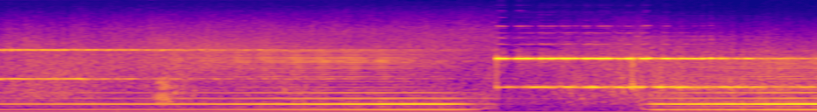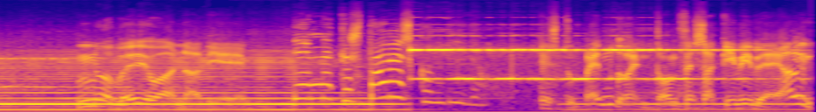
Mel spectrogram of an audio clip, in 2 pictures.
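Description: Background music of held synthesizer chords over a low drone. The chord changes about four seconds in and returns to the first chord about nine seconds in, with short wavering voice-like sounds just before the second change.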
